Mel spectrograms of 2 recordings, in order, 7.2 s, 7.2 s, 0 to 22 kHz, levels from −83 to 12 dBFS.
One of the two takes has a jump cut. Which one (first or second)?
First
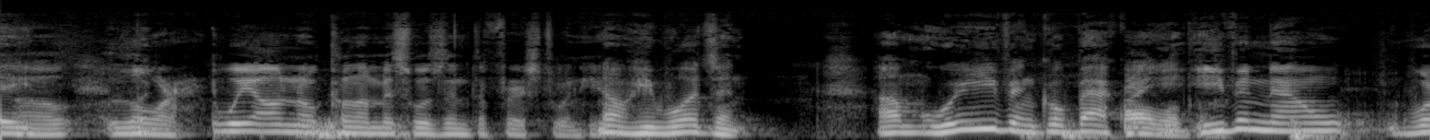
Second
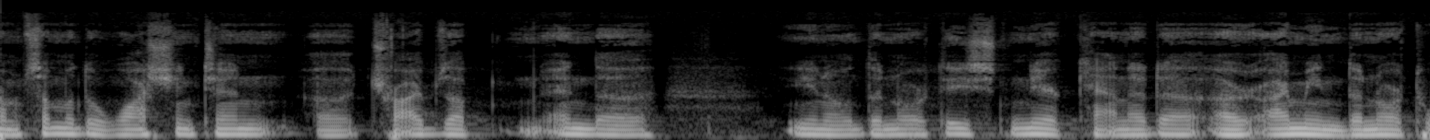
first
